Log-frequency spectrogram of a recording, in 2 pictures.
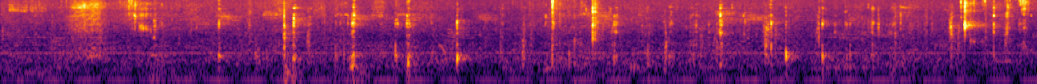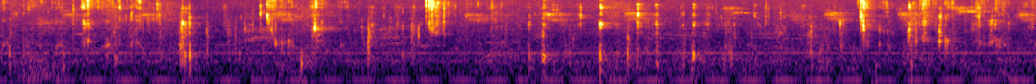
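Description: Close-miked eating: biting and chewing soft bread bun with fried chicken, with irregular wet mouth clicks and smacks, over a faint steady hum.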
